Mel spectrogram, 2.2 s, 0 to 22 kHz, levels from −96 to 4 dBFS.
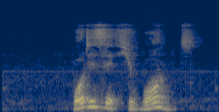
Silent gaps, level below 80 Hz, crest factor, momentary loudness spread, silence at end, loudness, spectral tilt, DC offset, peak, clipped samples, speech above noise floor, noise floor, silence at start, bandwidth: none; -68 dBFS; 20 dB; 11 LU; 0.25 s; -30 LUFS; -6 dB/octave; under 0.1%; -12 dBFS; under 0.1%; 40 dB; -70 dBFS; 0.75 s; 9.4 kHz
